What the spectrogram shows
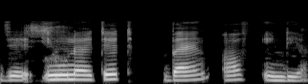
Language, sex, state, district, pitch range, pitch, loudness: Bengali, female, West Bengal, Dakshin Dinajpur, 195-220 Hz, 205 Hz, -16 LUFS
